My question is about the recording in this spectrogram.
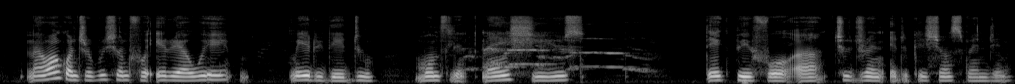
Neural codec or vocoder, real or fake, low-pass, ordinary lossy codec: none; real; 9.9 kHz; MP3, 96 kbps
